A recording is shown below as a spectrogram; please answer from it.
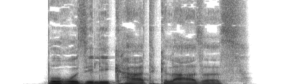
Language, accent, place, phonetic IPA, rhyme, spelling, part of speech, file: German, Germany, Berlin, [ˌboːʁoziliˈkaːtɡlaːzəs], -aːtɡlaːzəs, Borosilikatglases, noun, De-Borosilikatglases.ogg
- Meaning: genitive singular of Borosilikatglas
